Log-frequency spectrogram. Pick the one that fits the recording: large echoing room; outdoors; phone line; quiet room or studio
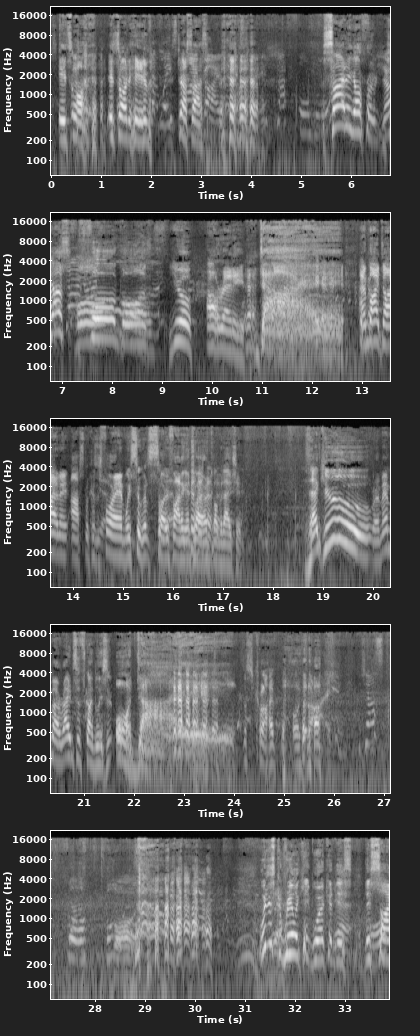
outdoors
